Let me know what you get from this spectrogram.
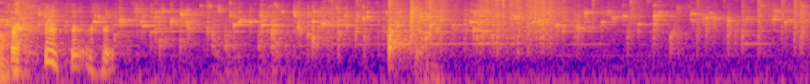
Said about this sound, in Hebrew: אני אוהב את הצליל. קצת מפחיד, אבל בסדר. למה הורדת את זה? תחליף מחבט, שלא יעשה את הרעשים האלה.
